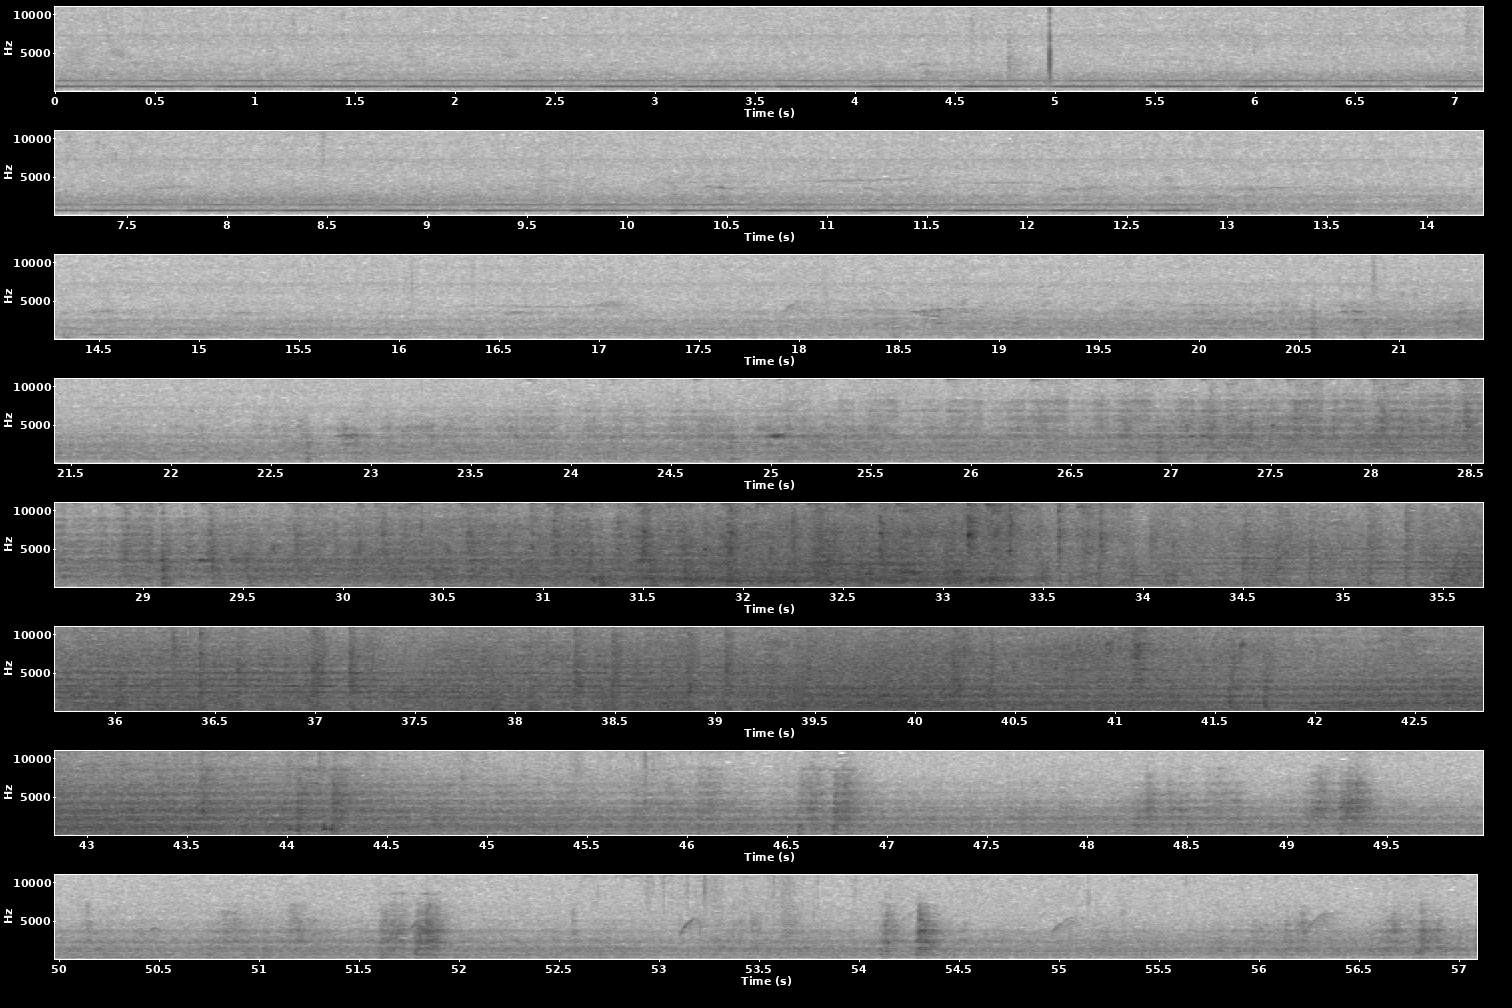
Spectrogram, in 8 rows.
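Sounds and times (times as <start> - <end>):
steam train passing: 0.0 - 57.0
wheels clacking over rail joints: 19.5 - 57.0.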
